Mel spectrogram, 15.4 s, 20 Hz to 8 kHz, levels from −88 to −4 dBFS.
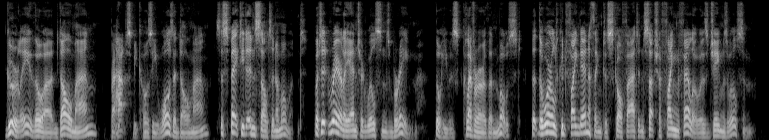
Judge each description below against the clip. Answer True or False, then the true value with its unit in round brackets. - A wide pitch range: True (8.2 semitones)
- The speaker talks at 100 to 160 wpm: False (180 wpm)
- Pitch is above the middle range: False (115 Hz)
